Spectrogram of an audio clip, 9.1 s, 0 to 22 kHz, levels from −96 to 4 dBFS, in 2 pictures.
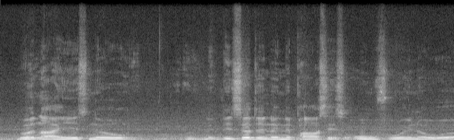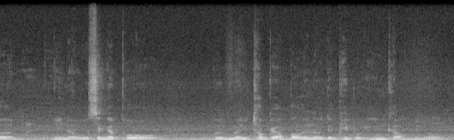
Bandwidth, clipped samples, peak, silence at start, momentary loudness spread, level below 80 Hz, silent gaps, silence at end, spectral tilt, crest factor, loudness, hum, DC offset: over 20 kHz; under 0.1%; 0 dBFS; 0 s; 13 LU; -34 dBFS; none; 0 s; -6.5 dB/octave; 14 dB; -15 LUFS; none; under 0.1%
